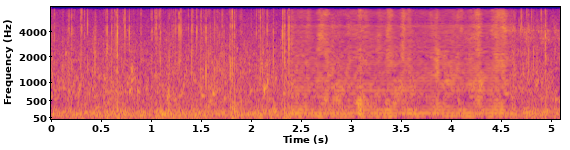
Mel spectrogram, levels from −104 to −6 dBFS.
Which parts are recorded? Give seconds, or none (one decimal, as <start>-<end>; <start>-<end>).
0.0-2.4; 4.6-5.1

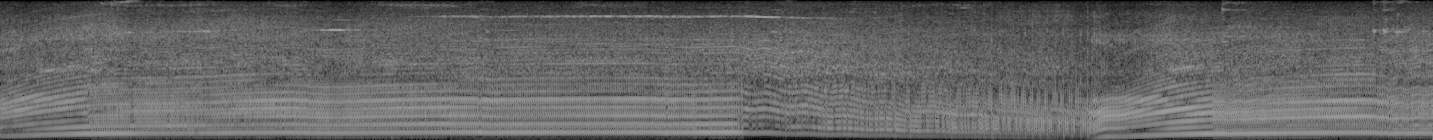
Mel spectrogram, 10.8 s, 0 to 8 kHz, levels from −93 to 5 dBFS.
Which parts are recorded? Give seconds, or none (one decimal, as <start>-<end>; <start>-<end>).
0.0-10.8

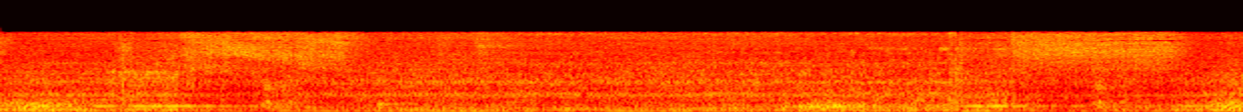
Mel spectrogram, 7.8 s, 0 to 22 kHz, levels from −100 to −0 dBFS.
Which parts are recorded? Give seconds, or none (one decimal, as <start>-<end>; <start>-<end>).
0.0-3.2; 3.8-4.3; 6.0-7.8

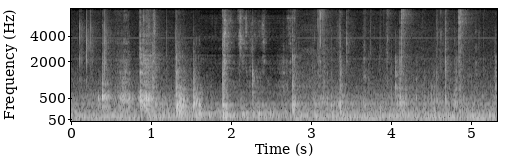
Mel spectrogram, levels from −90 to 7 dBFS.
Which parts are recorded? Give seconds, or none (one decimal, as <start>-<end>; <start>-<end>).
0.0-1.6; 2.8-5.3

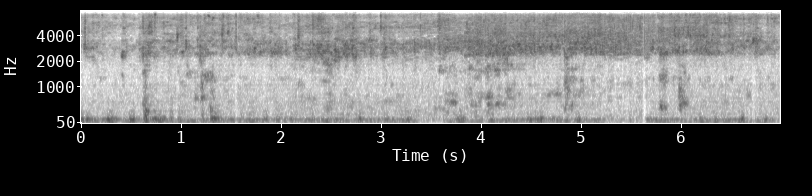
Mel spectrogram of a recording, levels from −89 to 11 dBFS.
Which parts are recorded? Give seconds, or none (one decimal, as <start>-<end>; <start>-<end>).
3.3-4.1; 5.2-5.7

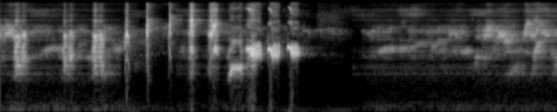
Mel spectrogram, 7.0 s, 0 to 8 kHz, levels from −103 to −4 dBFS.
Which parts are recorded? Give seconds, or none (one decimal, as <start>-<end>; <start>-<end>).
1.5-2.2; 3.2-4.4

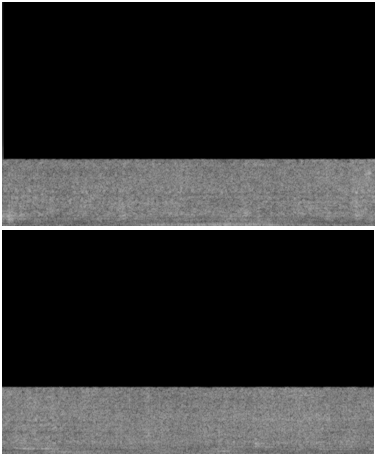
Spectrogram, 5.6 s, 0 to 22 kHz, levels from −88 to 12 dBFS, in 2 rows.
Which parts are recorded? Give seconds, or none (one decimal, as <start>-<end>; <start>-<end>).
3.4-5.6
